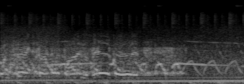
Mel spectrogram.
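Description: car driving

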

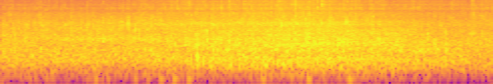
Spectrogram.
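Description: mountain stream water flowing

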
